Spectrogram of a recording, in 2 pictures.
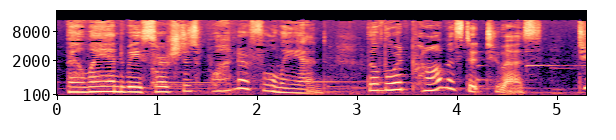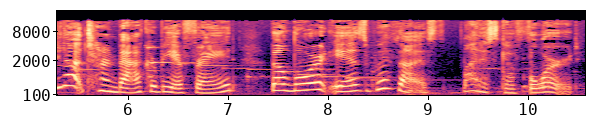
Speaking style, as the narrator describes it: They pleaded with the people

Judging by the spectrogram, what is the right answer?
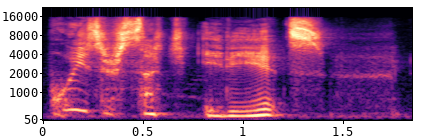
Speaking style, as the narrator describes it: Fora muttered

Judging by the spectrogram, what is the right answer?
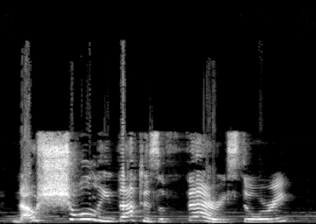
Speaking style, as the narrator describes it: cried Mary

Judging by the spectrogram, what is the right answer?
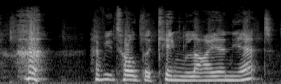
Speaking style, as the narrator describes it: The hyena in between laughs he said

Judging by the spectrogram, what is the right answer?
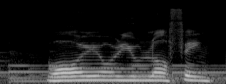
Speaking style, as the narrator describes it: The lion roared

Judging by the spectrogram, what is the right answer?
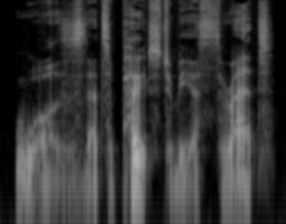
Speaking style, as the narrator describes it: He murmured, amused

